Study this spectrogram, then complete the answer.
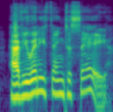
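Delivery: a menacing question, cane in hand; stern demand. A narrator's reading. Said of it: "demanded Squeers again".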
